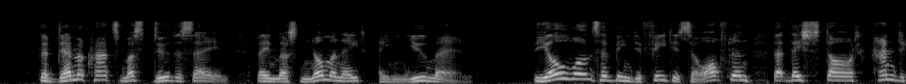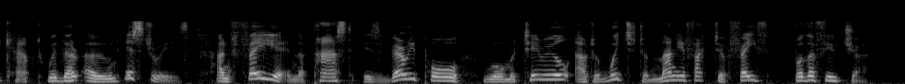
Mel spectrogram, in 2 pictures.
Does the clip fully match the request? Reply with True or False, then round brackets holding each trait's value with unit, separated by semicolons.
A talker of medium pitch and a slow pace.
False (175 Hz; 155 wpm)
